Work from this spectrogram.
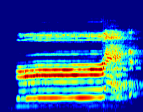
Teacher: my lips start to make the shape of the R even while I'm saying the B · the R is actually stronger than the first sound in the word. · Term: R blends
